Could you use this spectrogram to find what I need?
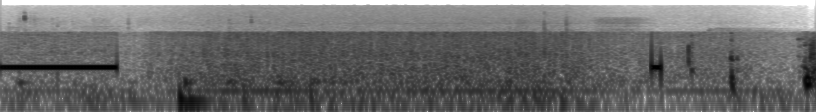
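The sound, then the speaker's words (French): A telephone ringing tone plays as a steady mid-pitched beep lasting under a second, followed by soft hissing line noise, a few faint clicks and one more brief beep. “On va l'appeler. Donc, on l'appelle. Il s'appelle Vincent. Ça va sonner.”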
